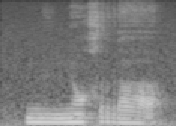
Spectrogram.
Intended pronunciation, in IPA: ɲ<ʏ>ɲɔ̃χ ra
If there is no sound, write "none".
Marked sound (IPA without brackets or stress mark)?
y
